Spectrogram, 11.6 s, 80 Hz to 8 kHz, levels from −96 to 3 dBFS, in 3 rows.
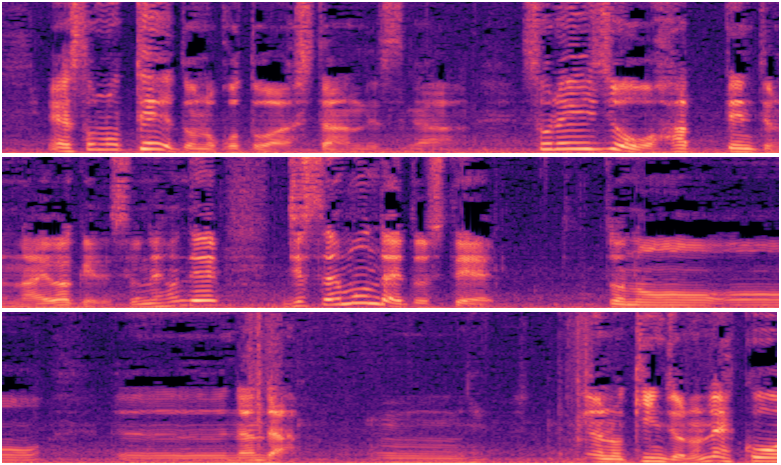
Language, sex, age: Japanese, male, 40-59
